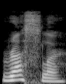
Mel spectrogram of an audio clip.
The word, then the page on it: rustler: American English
